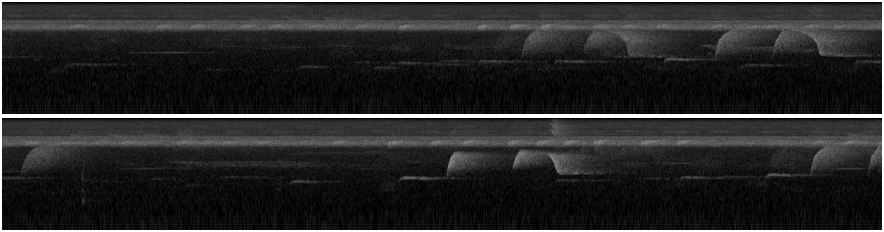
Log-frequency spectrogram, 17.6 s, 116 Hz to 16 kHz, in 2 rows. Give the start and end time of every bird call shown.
[0.00, 1.16] Purple-throated Fruitcrow (Querula purpurata)
[0.00, 17.61] Screaming Piha (Lipaugus vociferans)
[1.86, 8.46] Hauxwell's Thrush (Turdus hauxwelli)
[6.76, 12.36] Buff-throated Woodcreeper (Xiphorhynchus guttatus)
[14.46, 17.61] Dusky-capped Greenlet (Pachysylvia hypoxantha)
[14.56, 17.06] Gray Antbird (Cercomacra cinerascens)

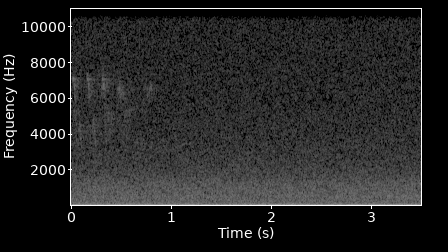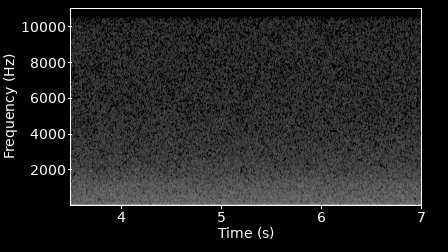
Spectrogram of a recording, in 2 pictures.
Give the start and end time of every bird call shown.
[0.00, 1.50] Wilson's Warbler (Cardellina pusilla)

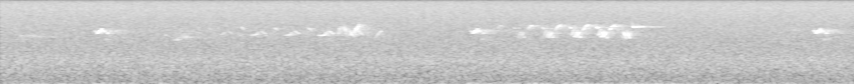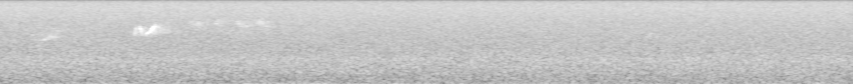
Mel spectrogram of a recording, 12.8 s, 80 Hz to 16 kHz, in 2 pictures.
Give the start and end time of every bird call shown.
[0.26, 1.56] Dusky Flycatcher (Empidonax oberholseri)
[1.36, 3.26] Yellow-rumped Warbler (Setophaga coronata)
[3.16, 3.76] Dusky Flycatcher (Empidonax oberholseri)
[3.76, 5.26] MacGillivray's Warbler (Geothlypis tolmiei)
[5.76, 7.66] Dusky Flycatcher (Empidonax oberholseri)

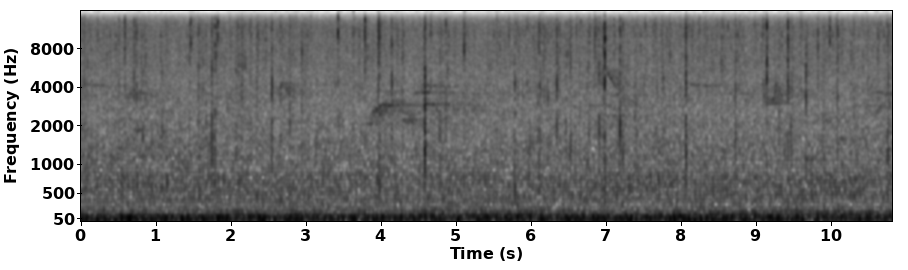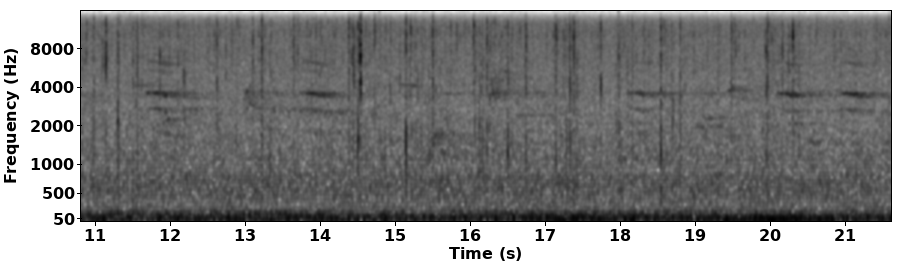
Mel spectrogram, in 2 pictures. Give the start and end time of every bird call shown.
[3.52, 4.53] Great Crested Flycatcher (Myiarchus crinitus)
[6.72, 9.72] Blue-headed Vireo (Vireo solitarius)
[11.22, 21.52] Blue Jay (Cyanocitta cristata)
[15.32, 15.82] Red-bellied Woodpecker (Melanerpes carolinus)
[16.23, 16.62] Blue-headed Vireo (Vireo solitarius)
[19.32, 20.02] Blue-headed Vireo (Vireo solitarius)

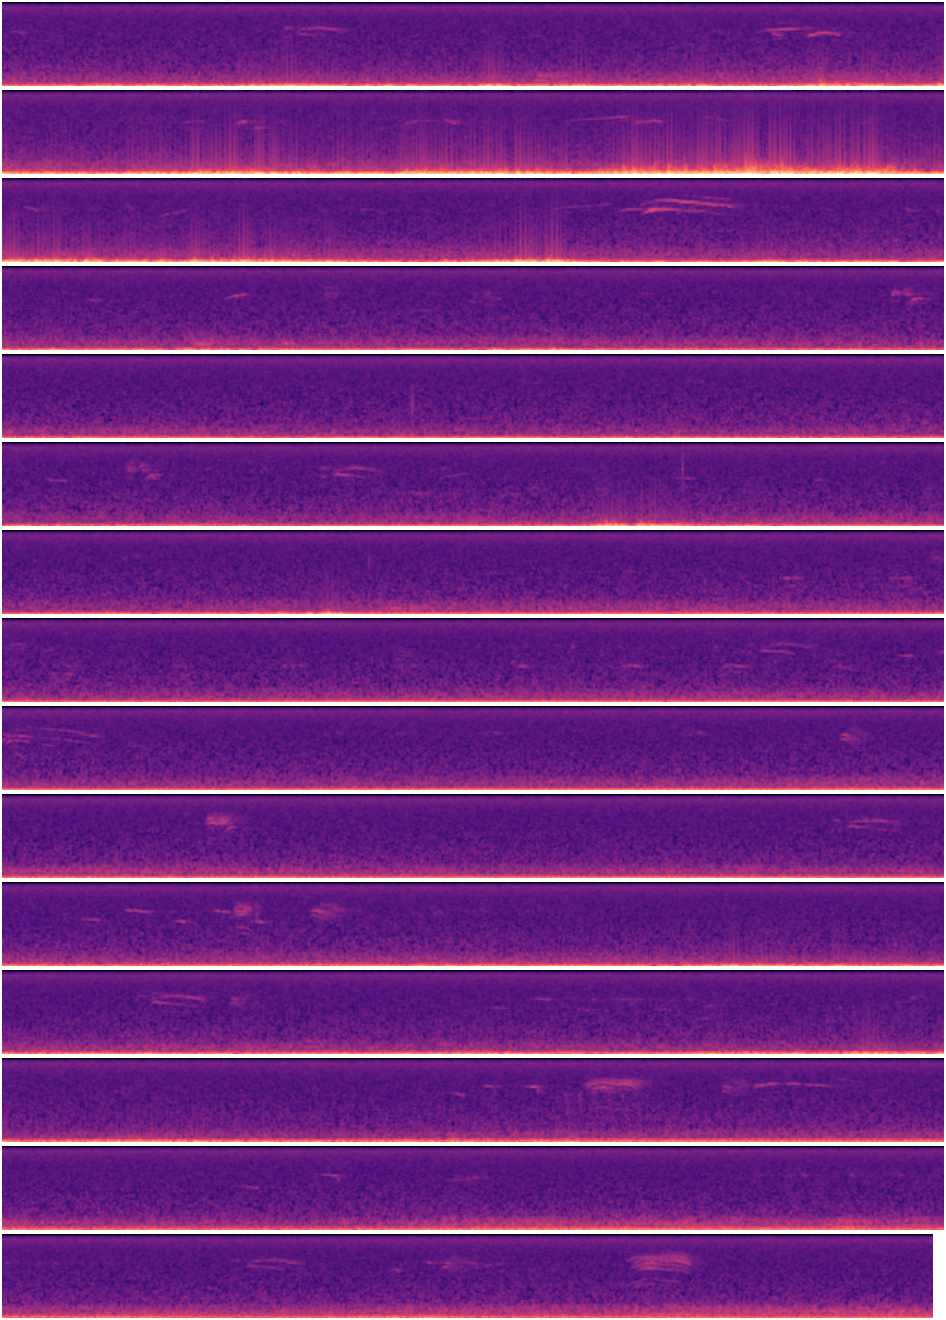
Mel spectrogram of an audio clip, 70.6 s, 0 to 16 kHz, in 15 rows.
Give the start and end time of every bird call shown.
[1.48, 1.68] Hawaii Amakihi (Chlorodrepanis virens)
[3.78, 4.18] Hawaii Amakihi (Chlorodrepanis virens)
[7.58, 7.98] Hawaii Amakihi (Chlorodrepanis virens)
[10.08, 10.38] House Finch (Haemorhous mexicanus)
[12.48, 13.08] Hawaii Amakihi (Chlorodrepanis virens)
[18.58, 18.78] Hawaii Amakihi (Chlorodrepanis virens)
[24.18, 24.38] Hawaii Amakihi (Chlorodrepanis virens)
[25.18, 25.48] Hawaii Amakihi (Chlorodrepanis virens)
[32.08, 32.28] Erckel's Francolin (Pternistis erckelii)
[32.68, 32.78] Erckel's Francolin (Pternistis erckelii)
[33.18, 33.38] Erckel's Francolin (Pternistis erckelii)
[34.28, 34.48] Erckel's Francolin (Pternistis erckelii)
[35.48, 35.68] Erckel's Francolin (Pternistis erckelii)
[35.98, 36.18] Erckel's Francolin (Pternistis erckelii)
[36.58, 36.68] Erckel's Francolin (Pternistis erckelii)
[36.68, 36.98] Hawaii Amakihi (Chlorodrepanis virens)
[37.68, 38.18] Hawaii Amakihi (Chlorodrepanis virens)
[41.88, 42.08] Hawaii Amakihi (Chlorodrepanis virens)
[43.38, 43.58] Hawaii Amakihi (Chlorodrepanis virens)
[46.58, 46.88] Hawaii Amakihi (Chlorodrepanis virens)
[48.28, 48.78] Hawaii Amakihi (Chlorodrepanis virens)
[52.58, 52.88] Hawaii Amakihi (Chlorodrepanis virens)
[59.48, 59.68] Hawaii Amakihi (Chlorodrepanis virens)
[60.28, 60.78] Hawaii Amakihi (Chlorodrepanis virens)
[67.18, 67.48] Hawaii Amakihi (Chlorodrepanis virens)
[69.08, 69.38] Hawaii Amakihi (Chlorodrepanis virens)

